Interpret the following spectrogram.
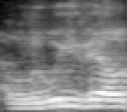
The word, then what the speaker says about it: Louisville: That is Louisville, Kentucky.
